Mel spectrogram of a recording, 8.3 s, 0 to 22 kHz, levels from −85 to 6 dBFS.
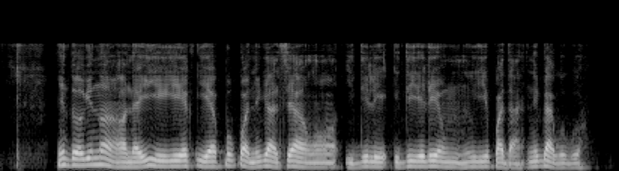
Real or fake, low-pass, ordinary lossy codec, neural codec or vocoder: fake; none; none; codec, 16 kHz, 4.8 kbps, FACodec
